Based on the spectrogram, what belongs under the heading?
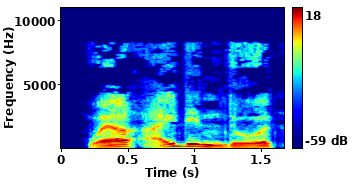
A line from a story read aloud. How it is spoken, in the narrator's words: said Raoul, his tone reasonable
